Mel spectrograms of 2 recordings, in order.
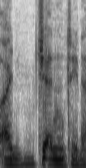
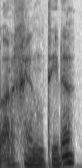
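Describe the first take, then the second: First: The word is pronounced the English way. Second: The word is pronounced the Spanish way. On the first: "that's the English pronunciation" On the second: "as opposed to"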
